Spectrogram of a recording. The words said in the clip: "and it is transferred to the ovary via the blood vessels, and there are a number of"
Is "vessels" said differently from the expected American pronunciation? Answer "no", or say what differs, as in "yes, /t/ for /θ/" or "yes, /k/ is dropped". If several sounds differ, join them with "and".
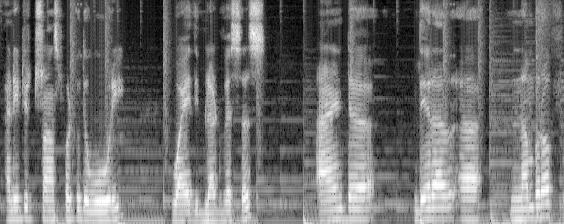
yes, /l/ is dropped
